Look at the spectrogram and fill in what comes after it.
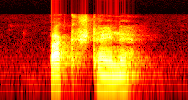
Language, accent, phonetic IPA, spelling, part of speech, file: German, Austria, [ˈbakʃtaɪ̯nə], Backsteine, noun, De-at-Backsteine.ogg
- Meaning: nominative/accusative/genitive plural of Backstein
